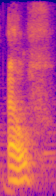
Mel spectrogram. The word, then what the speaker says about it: Elph: In the first show there's a particular favorite is Elph, which is spelled e l p h rather than e l f.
